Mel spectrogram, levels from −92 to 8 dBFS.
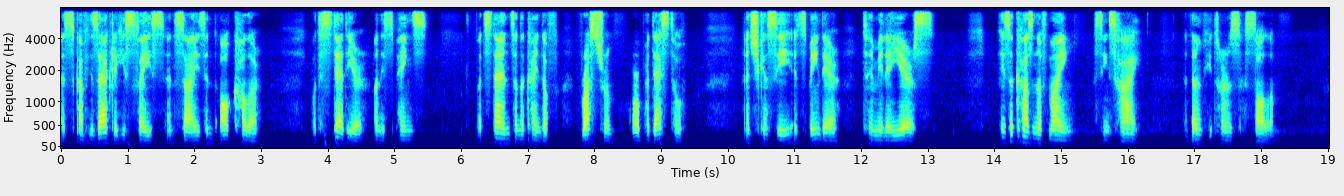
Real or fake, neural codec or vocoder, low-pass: fake; codec, 16 kHz in and 24 kHz out, 1 kbps, XY-Tokenizer; 7.2 kHz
